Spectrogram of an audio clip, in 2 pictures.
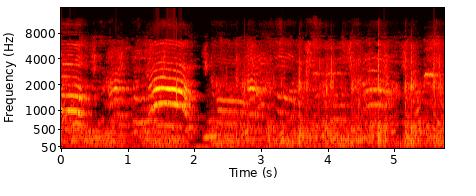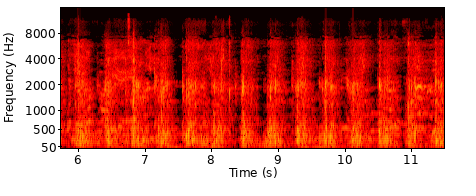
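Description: Many footsteps march in step on a paved street.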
